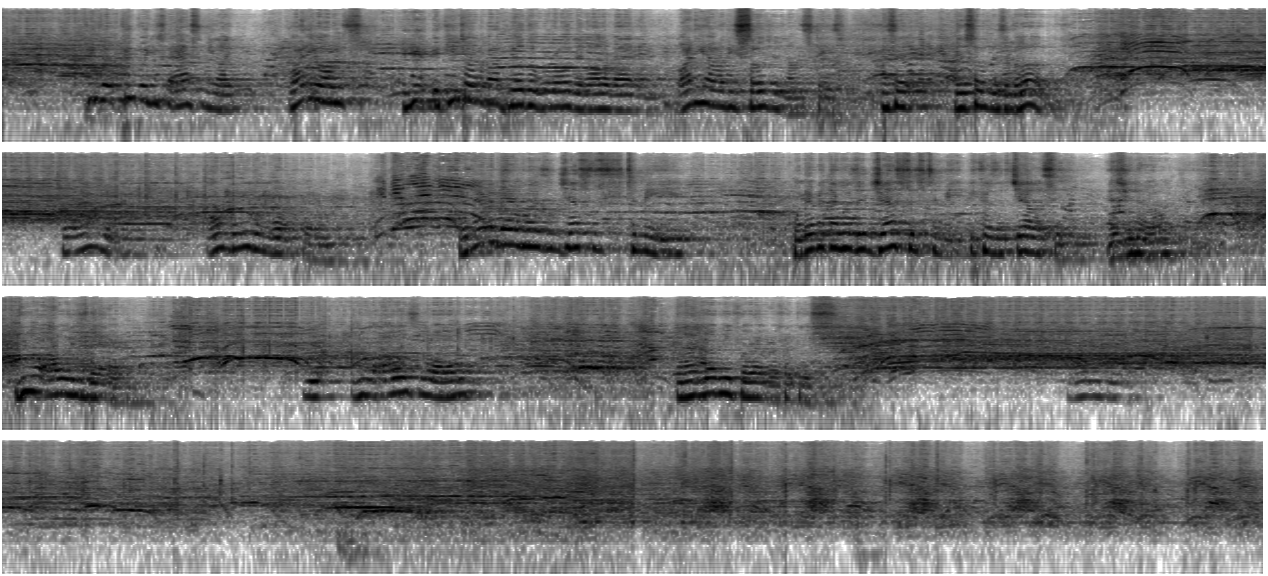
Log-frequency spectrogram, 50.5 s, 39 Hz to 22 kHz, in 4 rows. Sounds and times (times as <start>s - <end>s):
Male speech, man speaking: 0.8s - 10.6s, 13.2s - 16.0s, 17.2s - 19.6s, 20.5s - 24.4s, 25.4s - 26.6s, 28.2s - 30.1s, 32.0s - 33.6s, 36.0s - 36.5s.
